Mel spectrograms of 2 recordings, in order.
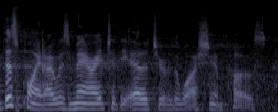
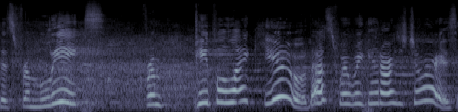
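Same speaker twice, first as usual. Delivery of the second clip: higher, louder incredulous retort, building to a peak; retold amused incredulity; 7 semitones higher, 6 dB louder than usual. Retelling her answer to the FBI men, incredulous. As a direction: throw the question back, climbing higher and louder. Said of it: "burst out laughing, and I said".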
